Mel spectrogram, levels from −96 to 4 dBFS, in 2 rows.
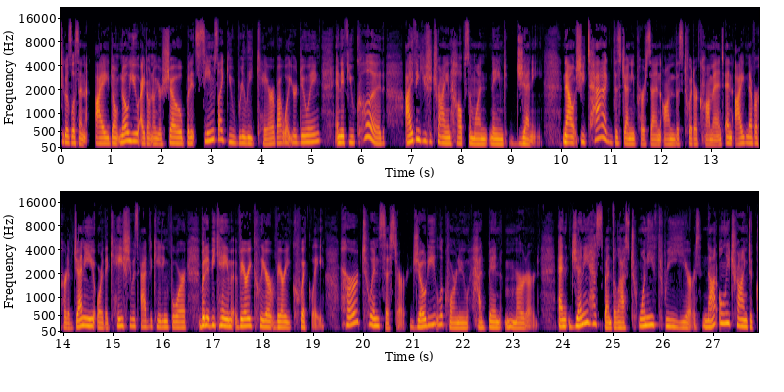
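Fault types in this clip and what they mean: No faults can be heard in this speech recording.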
